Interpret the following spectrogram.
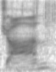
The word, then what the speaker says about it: Dotson: Heard somebody pronounce that more like John. Oh, really? Just, I mean, if you think about it, it's not crazy. Yeah, sure. A lot of people really emphasize that second Jahan. Yeah, I've always done Jahan. But I kind of just, you could go John.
